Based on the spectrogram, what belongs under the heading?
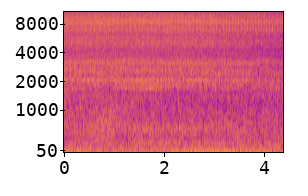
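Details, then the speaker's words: Suzuki APV after replacing one dead ignition coil (no electrical supply) with a new original Suzuki coil: even, steady idle with smooth beat, no misses or shake; engine vibration gone. "now after after installing the coil let's start the [Music] car and take the supp it's good my engine viers is gone"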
